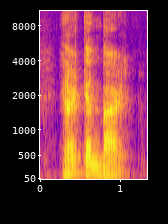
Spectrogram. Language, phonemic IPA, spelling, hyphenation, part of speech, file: Dutch, /ˌɦɛrˈkɛn.baːr/, herkenbaar, her‧ken‧baar, adjective, Nl-herkenbaar.ogg
- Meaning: recognizable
